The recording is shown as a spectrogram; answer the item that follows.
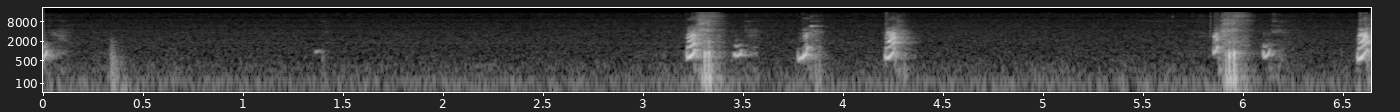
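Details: Sleeping Shiba Inu once kept as a family dog, giving quiet sleep talk: a few faint sounds early, then clusters of short whining yelps and muffled woofs after a silent stretch.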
